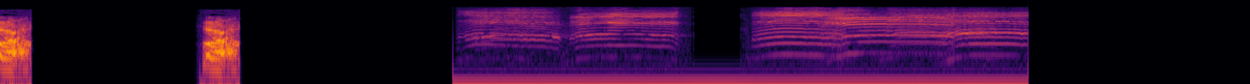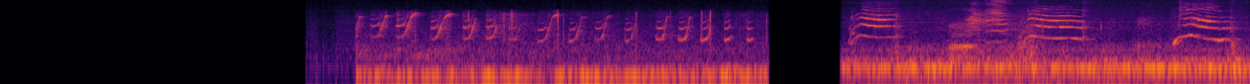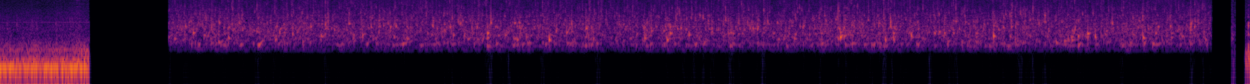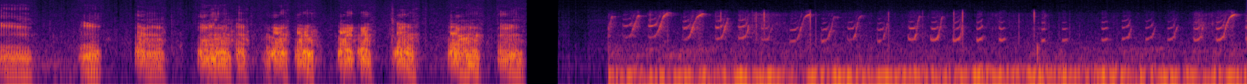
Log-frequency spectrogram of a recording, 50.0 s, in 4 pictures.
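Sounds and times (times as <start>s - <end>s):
guinea pig squeaking: 16.1s - 20.2s, 43.6s - 49.9s
cat-like calls: 21.0s - 23.5s.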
